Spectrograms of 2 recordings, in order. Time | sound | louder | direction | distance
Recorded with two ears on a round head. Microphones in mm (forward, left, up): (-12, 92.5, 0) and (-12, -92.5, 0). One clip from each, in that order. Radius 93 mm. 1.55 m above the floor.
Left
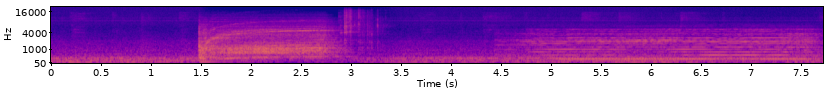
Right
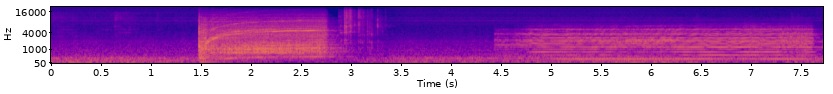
1.5 | a blender | right 7 dB | 50° right (ahead or behind) | 1.0 m
2.9 | chewing | right 2 dB | 5° right (ahead or behind) | 0.7 m
4.4 | a violin | right 10 dB | 65° right (ahead or behind) | 1.2 m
